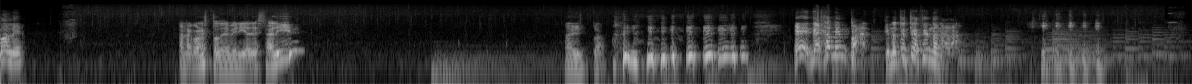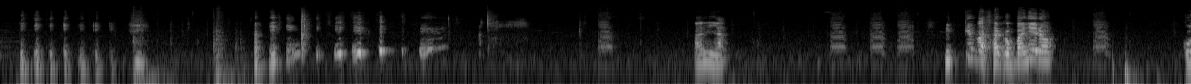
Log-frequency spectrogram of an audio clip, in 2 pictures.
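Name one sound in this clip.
A man laughs out loud.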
